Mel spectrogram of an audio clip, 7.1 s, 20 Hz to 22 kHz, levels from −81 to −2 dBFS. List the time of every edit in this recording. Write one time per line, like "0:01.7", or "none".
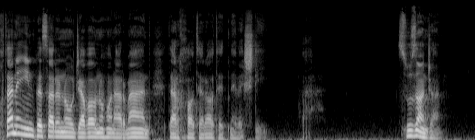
0:04.5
